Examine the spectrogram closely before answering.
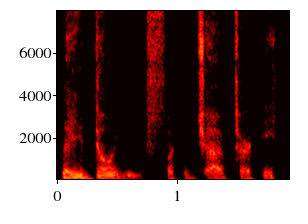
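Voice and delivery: usual speaking voice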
